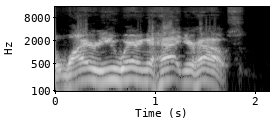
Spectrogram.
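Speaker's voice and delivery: play-acted, high, outraged, indignant screaming shout. Recounting a troll's comment, imitating a troll screaming at the speaker. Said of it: "like screaming at me".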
